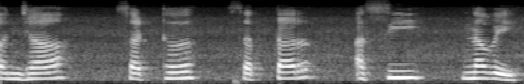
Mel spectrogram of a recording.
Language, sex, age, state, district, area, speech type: Sindhi, female, 30-45, Rajasthan, Ajmer, urban, spontaneous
